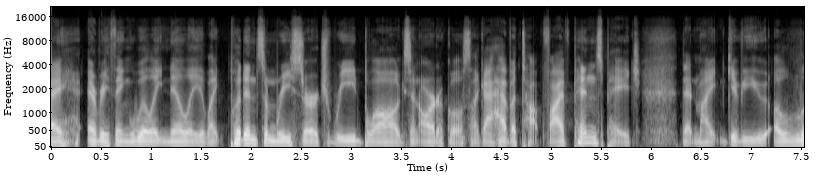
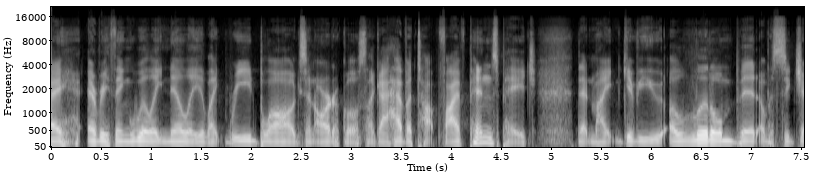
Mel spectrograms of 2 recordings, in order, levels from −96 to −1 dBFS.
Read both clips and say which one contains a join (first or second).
second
